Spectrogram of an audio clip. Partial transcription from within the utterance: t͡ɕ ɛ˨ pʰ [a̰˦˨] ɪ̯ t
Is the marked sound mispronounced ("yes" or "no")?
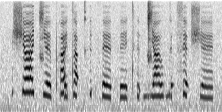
no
